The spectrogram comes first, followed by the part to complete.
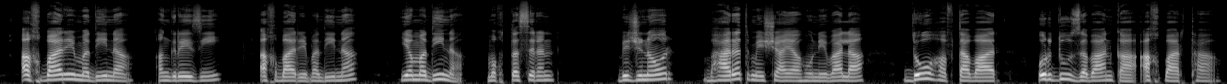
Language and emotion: Urdu, neutral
